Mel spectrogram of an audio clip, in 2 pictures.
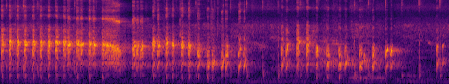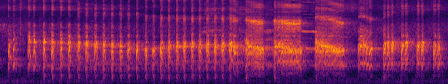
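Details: A white-breasted waterhen, described as a chatty fighter bird ready for use as a lure, repeats hoarse croaks nearly nonstop, pausing briefly near the middle, then resuming in a rapid, even chain to the end.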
